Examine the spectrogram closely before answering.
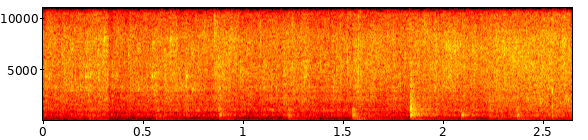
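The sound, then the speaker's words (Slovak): Chunky salmon pieces sizzle softly in a pan while being sautéed until golden for a linguine dish. A steady, faint hiss carries a few brief scraping stirs, with no talk. “Restujeme vlastne aj toho lososa, dokiaľ nebude mať takú zlatistú farbu.”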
